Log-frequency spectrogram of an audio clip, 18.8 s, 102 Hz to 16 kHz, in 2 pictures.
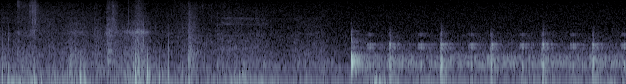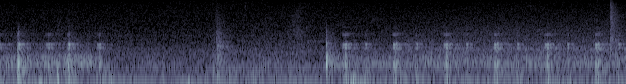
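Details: Simulated normal heart sounds from the auscultation speaker of a GERi/KERi manikin, regular at about 80 a minute over a steady hum with a brief pause.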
